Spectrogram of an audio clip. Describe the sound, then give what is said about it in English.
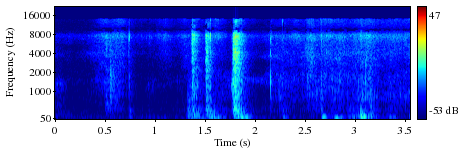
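A door swings shut with a couple of quick knocks and a solid thud, followed by a few softer bumps and shuffling. “Close the door.”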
